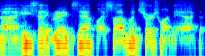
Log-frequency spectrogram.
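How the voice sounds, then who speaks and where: At a fairly quick pace, a man speaks at a medium pitch in a somewhat breathy voice with ordinary pitch variation. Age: 70s. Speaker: weight-loss program client. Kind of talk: testimony.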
